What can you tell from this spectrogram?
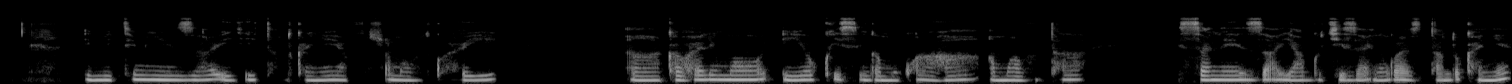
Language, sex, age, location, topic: Kinyarwanda, female, 36-49, Kigali, health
